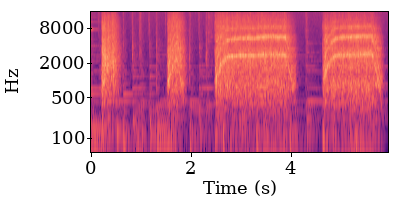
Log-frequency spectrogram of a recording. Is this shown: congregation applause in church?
no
